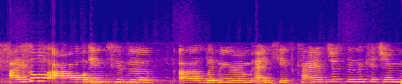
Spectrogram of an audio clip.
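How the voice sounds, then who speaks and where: Music plays in the background and the room echo is audible. A woman speaks at a high pitch with ordinary pitch variation. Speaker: storytelling video host. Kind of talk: casual storytelling monologue. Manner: fast.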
